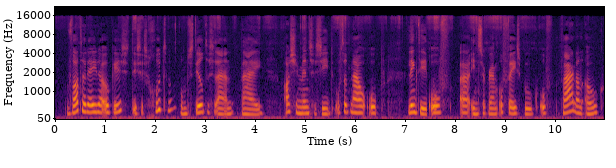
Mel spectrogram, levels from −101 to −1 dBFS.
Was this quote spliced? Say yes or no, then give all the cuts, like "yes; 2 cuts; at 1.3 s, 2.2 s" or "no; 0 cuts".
yes; 1 cut; at 7.4 s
